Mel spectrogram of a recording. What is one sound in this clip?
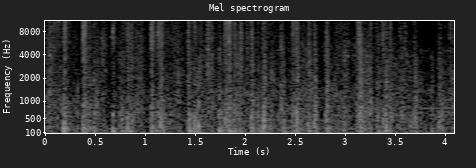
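Footsteps crunch on dirt.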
